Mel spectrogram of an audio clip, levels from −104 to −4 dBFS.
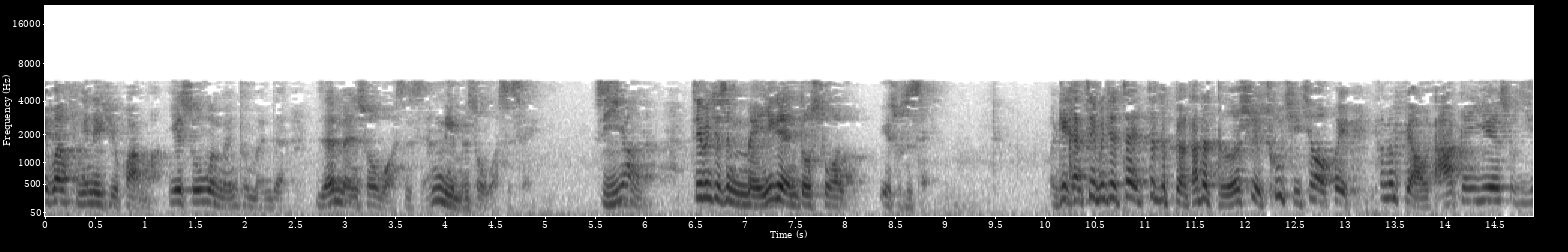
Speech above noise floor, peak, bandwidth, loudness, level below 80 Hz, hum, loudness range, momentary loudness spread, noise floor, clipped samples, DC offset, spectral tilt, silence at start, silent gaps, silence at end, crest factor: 35 dB; -6 dBFS; 6 kHz; -27 LUFS; -62 dBFS; none; 6 LU; 15 LU; -61 dBFS; under 0.1%; under 0.1%; -2.5 dB/octave; 0 s; none; 0 s; 20 dB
